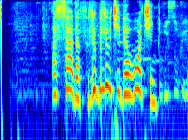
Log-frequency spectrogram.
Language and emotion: Russian, positive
